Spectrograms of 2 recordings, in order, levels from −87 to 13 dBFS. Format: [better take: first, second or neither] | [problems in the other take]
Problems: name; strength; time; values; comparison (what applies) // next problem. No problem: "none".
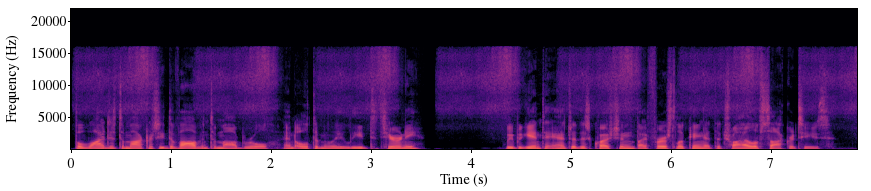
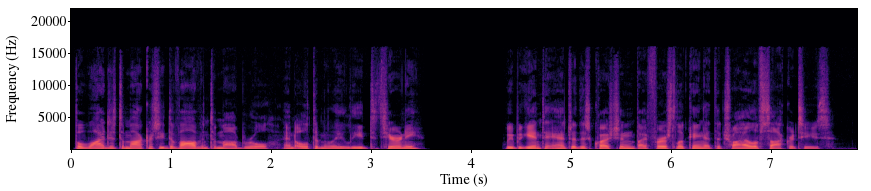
second | hiss; noticeable; throughout; 15 dB below the speech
